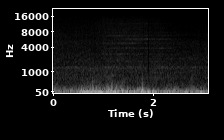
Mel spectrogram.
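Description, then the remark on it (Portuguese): A steady, deep rumble fills the inside of a crowded, moving passenger train in England on a holiday, with many people standing, a continuous low roar and faint rattling throughout and no clear voices standing out. “Então, como a gente já tinha comentado uh, e uh, como o cara acabou de anunciar aqui no trem uh, também, uma das linhas principais para o norte da Inglaterra é fechada nesse feriado, então realmente caótico aqui no trem, muita gente em pé, sem lugar.”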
